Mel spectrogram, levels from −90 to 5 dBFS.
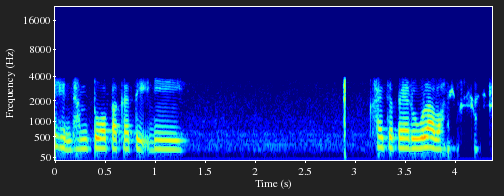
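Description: At 2.88 to 2.92 s there is a wireless microphone squelch dropout. The FM radio link fades. The receiver's squelch shuts the output for about 21 ms. A brief lift of hiss leads into a short hole of near silence. Then the speech comes back.

From 3.88 s to the end at 4.37 s comes a codec payload misread. The AMR decoder unpacks frames with their fields in the wrong places. This fits octet-aligned packing being read as bandwidth-efficient. The speech turns into garbled warble and noise that barely tracks it. Before this, the narrowband AMR-NB line passes roughly 200 Hz to 3.7 kHz with light coding damage, which fits the 12.2 kbps mode.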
